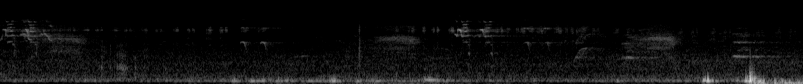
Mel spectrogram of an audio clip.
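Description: Birds calling faintly in the background with short high chirps, then a couple of low thumps about seven seconds in.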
